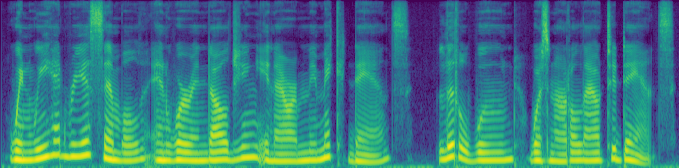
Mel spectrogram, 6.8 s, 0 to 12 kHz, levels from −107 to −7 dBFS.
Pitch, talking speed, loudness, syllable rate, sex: 175 Hz, 160 wpm, -16 LUFS, 4.7 syllables/s, female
